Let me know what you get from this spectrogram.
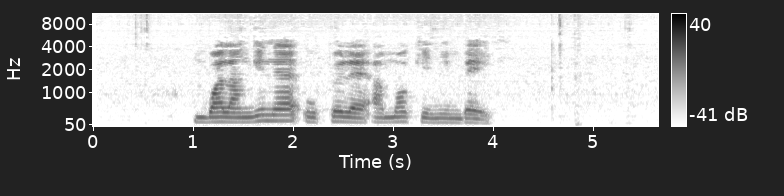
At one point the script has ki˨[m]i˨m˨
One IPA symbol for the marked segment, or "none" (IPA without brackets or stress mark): n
